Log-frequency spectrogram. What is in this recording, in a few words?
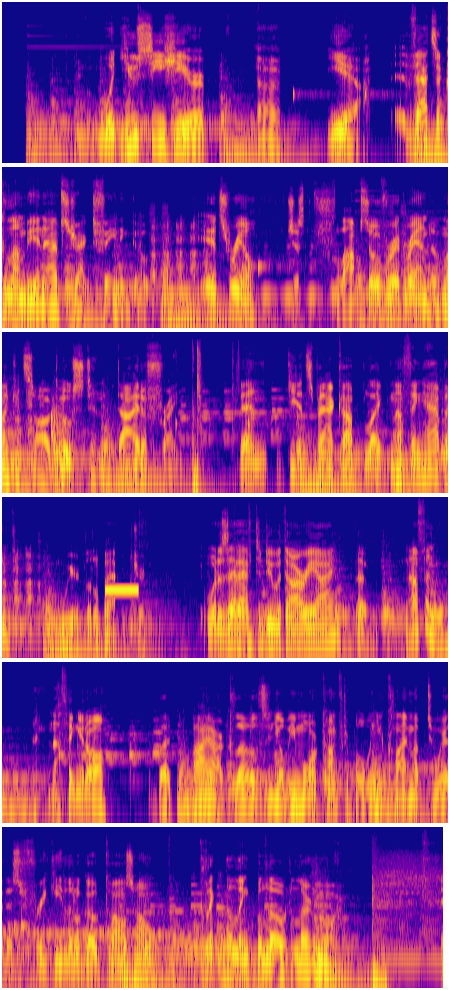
EXPLAINER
